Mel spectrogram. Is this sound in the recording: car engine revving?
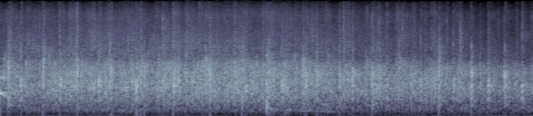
no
